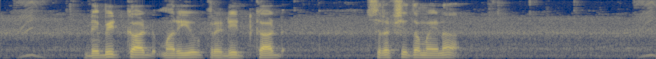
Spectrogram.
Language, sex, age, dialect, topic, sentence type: Telugu, male, 36-40, Central/Coastal, banking, question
